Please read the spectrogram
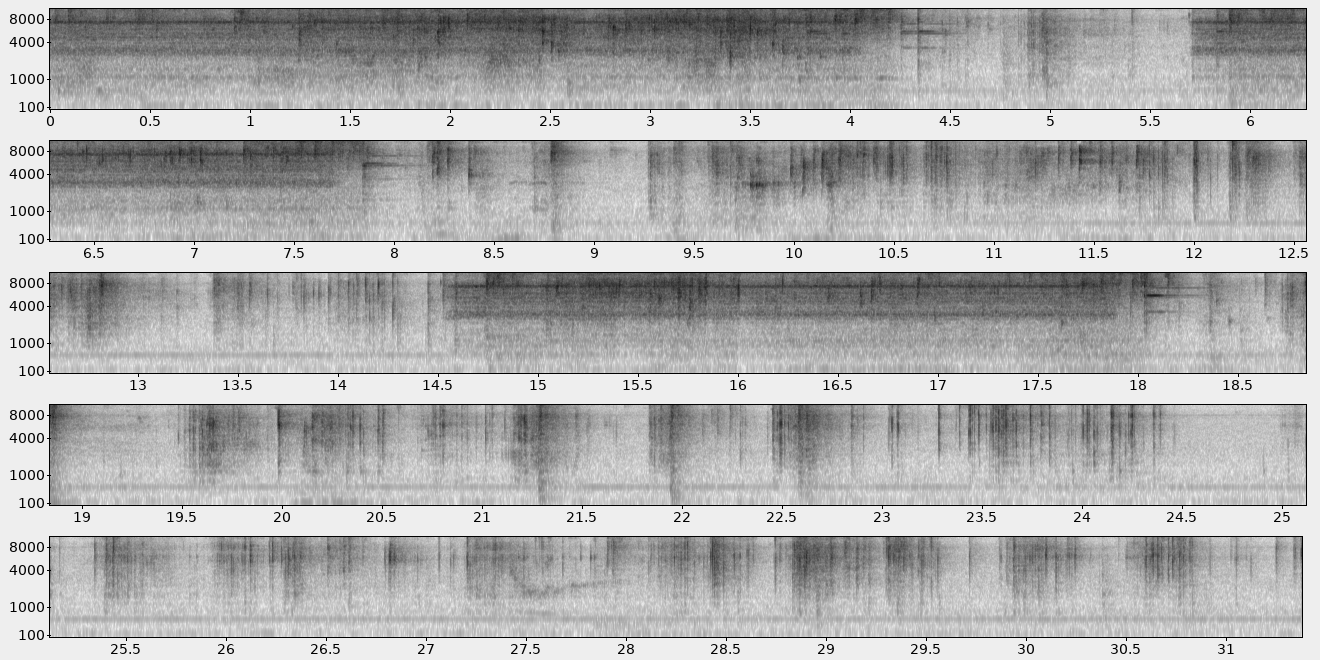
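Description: Kitchen tap running into a sink in three bursts as it is turned on and off to rinse a baby's teething toy, with small knocks and clatter of the toy being handled between the bursts.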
